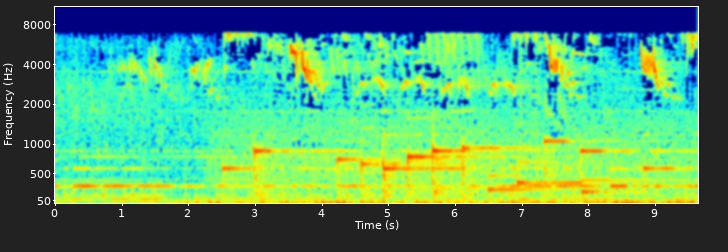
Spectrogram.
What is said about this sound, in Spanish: Los coros de cortejo de petirrojos y trepatroncos resuenan por todo el bosque.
